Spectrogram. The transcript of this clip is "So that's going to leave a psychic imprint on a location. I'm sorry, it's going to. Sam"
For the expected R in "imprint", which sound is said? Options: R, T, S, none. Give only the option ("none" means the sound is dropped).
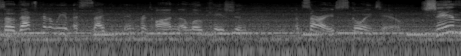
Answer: none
